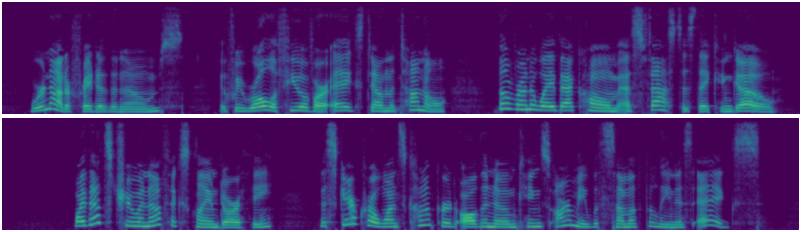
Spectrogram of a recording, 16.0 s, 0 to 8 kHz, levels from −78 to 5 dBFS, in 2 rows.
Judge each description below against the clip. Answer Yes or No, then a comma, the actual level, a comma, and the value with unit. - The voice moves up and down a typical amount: No, wide, 5.8 semitones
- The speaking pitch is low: No, high, 245 Hz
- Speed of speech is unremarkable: Yes, average, 180 wpm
